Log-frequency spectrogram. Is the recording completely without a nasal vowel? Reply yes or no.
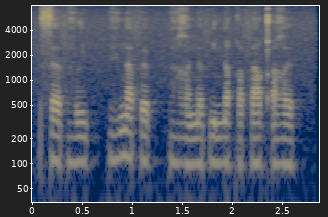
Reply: yes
